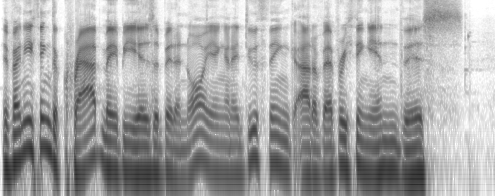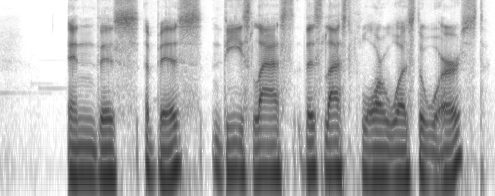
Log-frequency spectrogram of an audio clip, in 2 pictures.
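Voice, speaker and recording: A man's voice: on the low side, measured pace, no room sound, clean studio sound, faint music behind. A man chatting casually on a gaming livestream, rambling and often repeating his phrases. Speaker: live streamer.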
